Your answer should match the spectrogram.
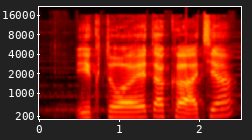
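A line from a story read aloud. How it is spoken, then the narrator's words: Angry shouting. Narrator (Russian): Сердито кричал Беннет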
